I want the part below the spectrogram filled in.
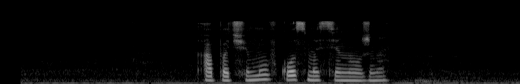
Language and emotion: Russian, neutral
